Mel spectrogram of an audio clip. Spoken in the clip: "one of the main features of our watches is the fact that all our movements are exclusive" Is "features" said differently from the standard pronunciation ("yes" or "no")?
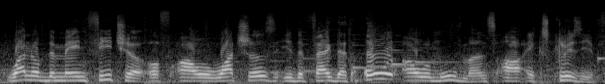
yes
